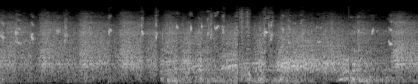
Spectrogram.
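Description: Basketball game on court: a ball being dribbled on the hardwood floor amid short, high sneaker squeaks and steady arena noise.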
